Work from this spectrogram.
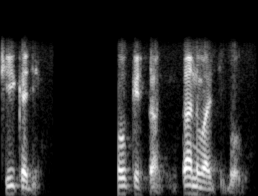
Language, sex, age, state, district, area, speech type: Punjabi, male, 30-45, Punjab, Patiala, urban, conversation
